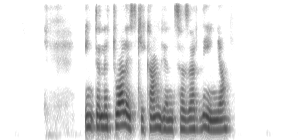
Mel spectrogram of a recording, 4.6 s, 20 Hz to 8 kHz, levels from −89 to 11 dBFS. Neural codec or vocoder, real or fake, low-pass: codec, 24 kHz, 1.2 kbps, DualCodec; fake; 7.2 kHz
